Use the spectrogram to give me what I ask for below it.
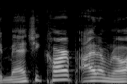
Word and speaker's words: Magikarp: i've never had to say it let's see magic crap no no um dumbass well that's not real how to pronounce magikarp magikarp magikarp magikarp magikarp magikarp there you go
